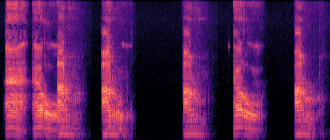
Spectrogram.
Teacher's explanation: rnya tebalkan lagi. Ar sukun sebelumnya fathah.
